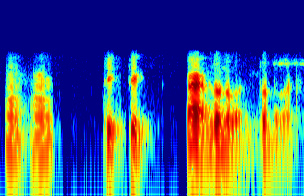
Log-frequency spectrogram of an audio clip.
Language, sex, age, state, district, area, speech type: Bengali, male, 45-60, West Bengal, Paschim Bardhaman, urban, conversation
